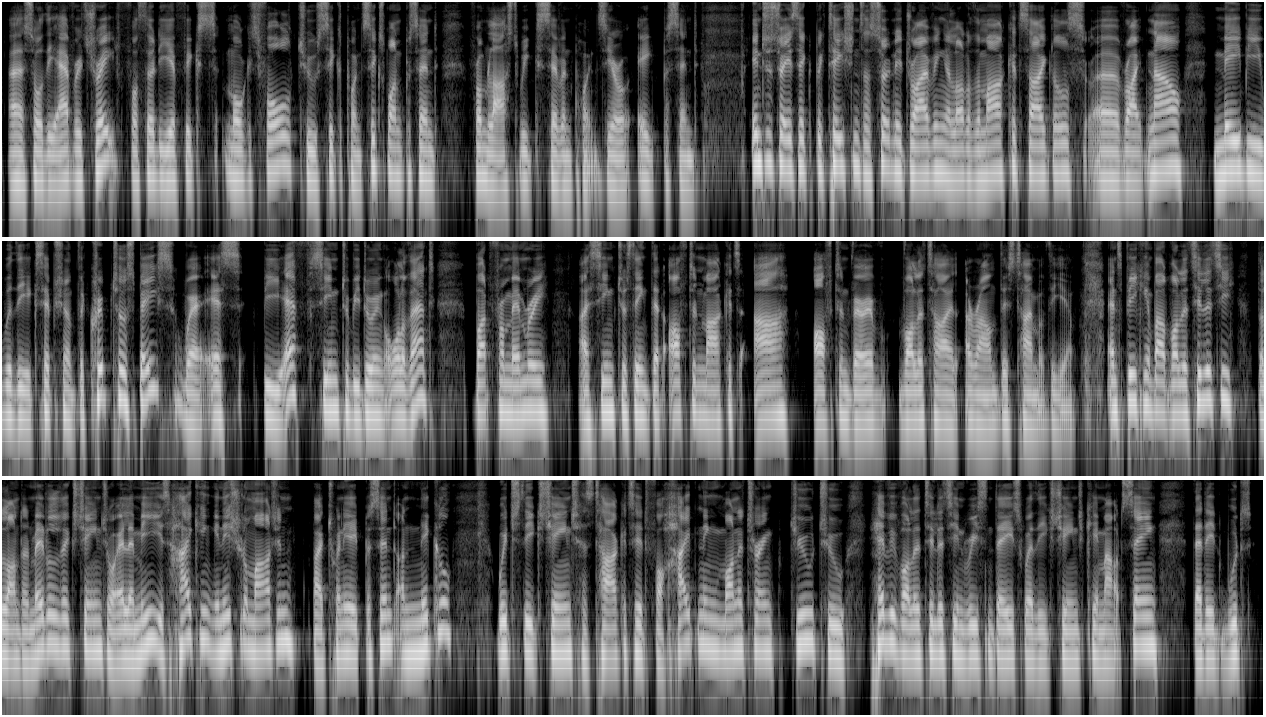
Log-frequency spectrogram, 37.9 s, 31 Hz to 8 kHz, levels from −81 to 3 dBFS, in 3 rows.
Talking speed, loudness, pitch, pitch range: 175 wpm, -19 LUFS, 130 Hz, 115-145 Hz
